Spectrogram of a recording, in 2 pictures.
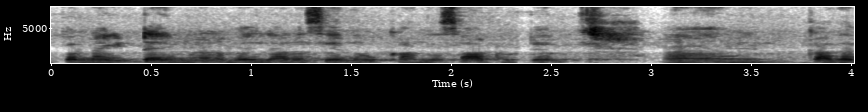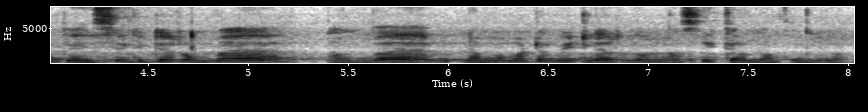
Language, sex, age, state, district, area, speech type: Tamil, female, 18-30, Tamil Nadu, Thanjavur, urban, spontaneous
